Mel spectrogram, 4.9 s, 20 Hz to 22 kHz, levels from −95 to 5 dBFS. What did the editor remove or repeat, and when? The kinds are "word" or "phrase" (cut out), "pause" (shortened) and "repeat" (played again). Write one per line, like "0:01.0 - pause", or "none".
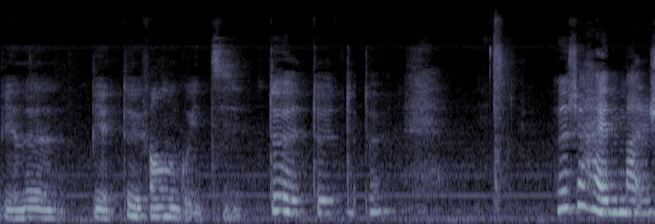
0:02.7 - word

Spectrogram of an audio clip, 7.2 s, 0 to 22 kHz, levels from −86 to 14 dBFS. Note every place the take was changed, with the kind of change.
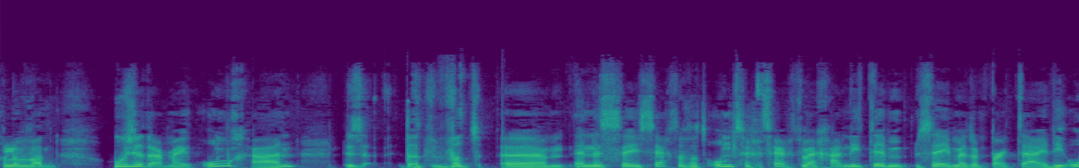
none

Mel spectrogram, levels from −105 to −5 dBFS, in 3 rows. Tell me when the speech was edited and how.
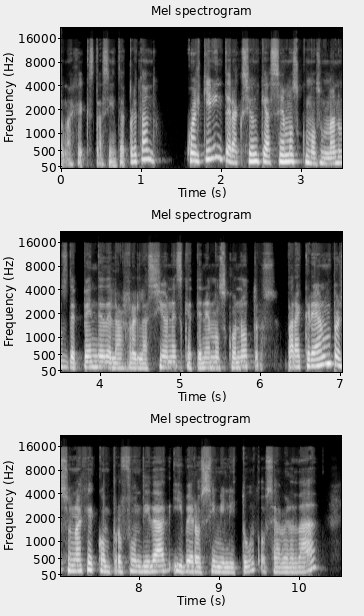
0:03.2 - word

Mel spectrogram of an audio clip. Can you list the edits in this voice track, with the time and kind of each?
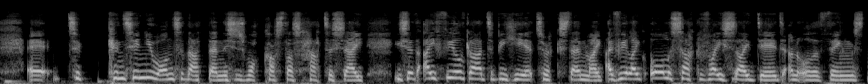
0:04.6 - word
0:06.0 - word

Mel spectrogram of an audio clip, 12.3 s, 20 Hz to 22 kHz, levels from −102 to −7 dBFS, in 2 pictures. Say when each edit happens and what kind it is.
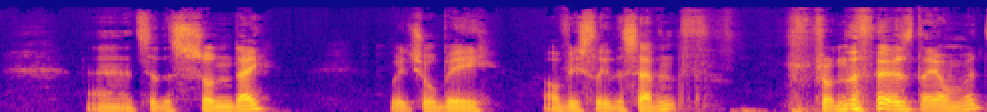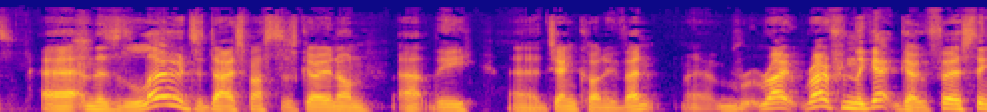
0:03.1 - pause
0:06.3 - pause
0:08.7 - word
0:09.2 - pause

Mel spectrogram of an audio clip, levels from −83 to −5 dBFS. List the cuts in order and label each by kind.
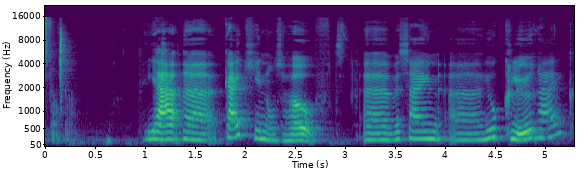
0:01.4 - phrase
0:03.1 - pause

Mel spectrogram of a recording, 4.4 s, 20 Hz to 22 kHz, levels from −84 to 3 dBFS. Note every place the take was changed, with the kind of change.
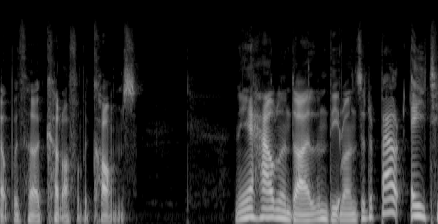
0:03.4 - word

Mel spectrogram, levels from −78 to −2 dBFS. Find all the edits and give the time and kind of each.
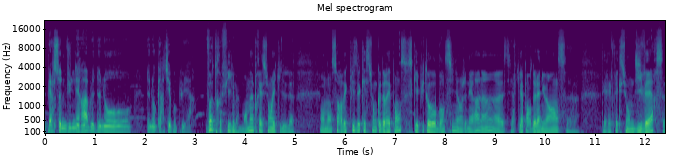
none

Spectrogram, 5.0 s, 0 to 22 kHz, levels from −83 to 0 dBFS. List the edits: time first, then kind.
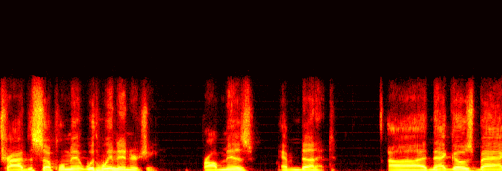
none

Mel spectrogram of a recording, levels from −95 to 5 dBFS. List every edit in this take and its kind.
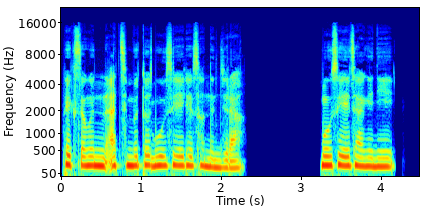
0:01.1 - word
0:01.6 - word

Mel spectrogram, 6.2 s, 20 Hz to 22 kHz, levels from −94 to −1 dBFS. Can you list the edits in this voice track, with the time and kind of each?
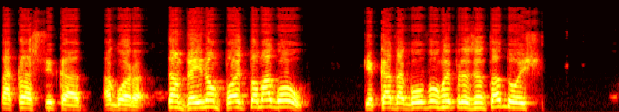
0:00.9 - pause

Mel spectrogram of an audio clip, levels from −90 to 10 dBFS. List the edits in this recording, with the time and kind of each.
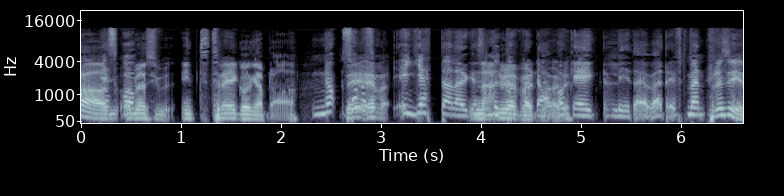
0:01.8 - word
0:03.1 - pause
0:04.1 - word
0:05.1 - word

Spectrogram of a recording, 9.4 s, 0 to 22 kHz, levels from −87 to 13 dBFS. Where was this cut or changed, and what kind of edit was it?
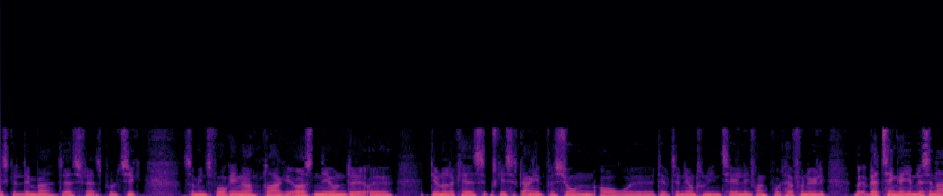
0:02.6 - word
0:03.7 - word
0:07.5 - phrase

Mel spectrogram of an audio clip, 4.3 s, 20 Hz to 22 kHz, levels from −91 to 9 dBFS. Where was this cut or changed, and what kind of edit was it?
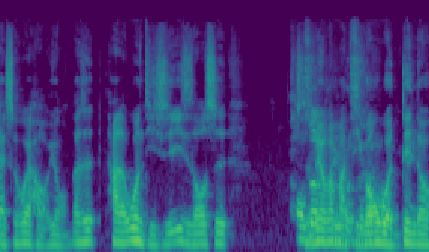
0:01.0 - pause

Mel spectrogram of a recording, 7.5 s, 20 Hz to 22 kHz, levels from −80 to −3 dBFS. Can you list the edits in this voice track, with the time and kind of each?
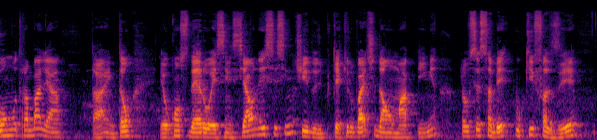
none

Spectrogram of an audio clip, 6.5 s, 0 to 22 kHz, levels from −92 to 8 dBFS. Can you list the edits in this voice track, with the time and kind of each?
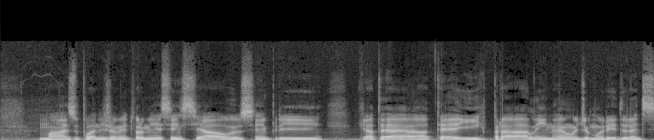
none

